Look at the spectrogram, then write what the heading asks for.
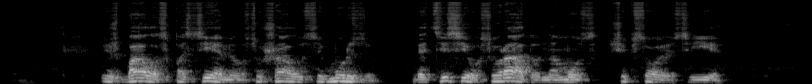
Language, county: Lithuanian, Vilnius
